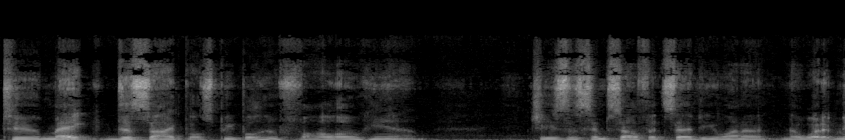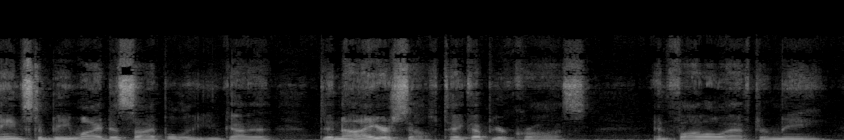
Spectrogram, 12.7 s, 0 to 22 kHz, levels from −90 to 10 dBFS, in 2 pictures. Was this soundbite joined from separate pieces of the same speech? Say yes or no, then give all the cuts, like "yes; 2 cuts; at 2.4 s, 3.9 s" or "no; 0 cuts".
no; 0 cuts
